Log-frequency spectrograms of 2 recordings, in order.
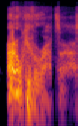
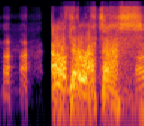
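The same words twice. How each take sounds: First: It is said quietly and low. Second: It is said very loudly.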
